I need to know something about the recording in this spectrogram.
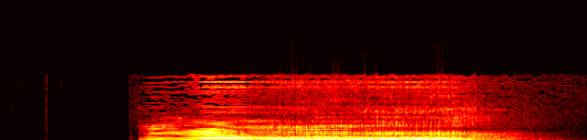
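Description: Sauropod dinosaur call sound effect: one long, loud, low bellowing roar that starts suddenly about a second in, wavers in pitch at first, then holds and fades out near the end.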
